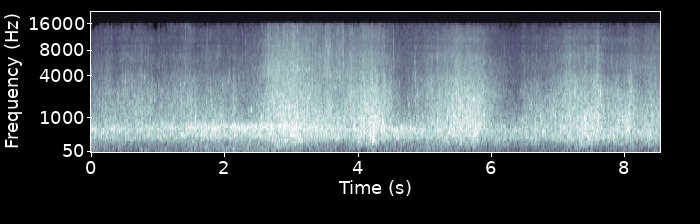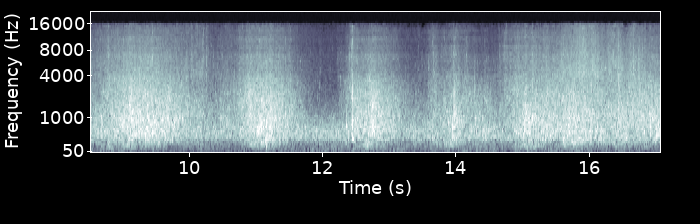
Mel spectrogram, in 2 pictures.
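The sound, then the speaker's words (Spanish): Ocean waves and surf roll in steady swells that rise and fall every few seconds, a soft continuous washing hiss with no voices. “Sientes el balanceo del ir y venir del oleaje. Del ir y venir de la marea.”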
